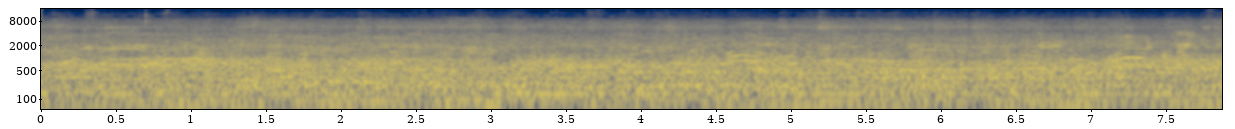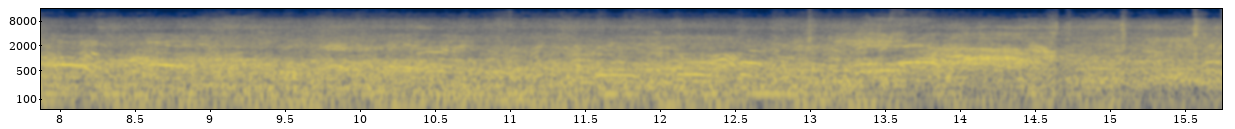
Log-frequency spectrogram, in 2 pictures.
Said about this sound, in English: You hear the crowd? We support!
